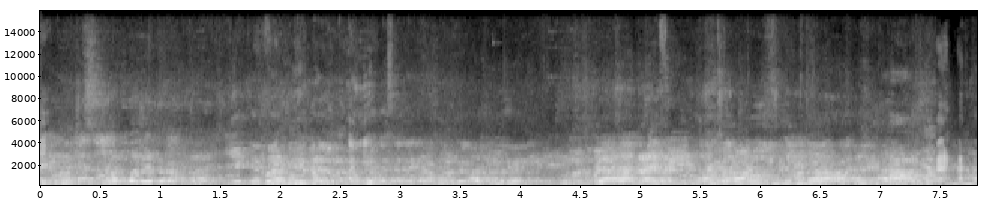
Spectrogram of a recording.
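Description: A middle-aged man talks with animation nearby.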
